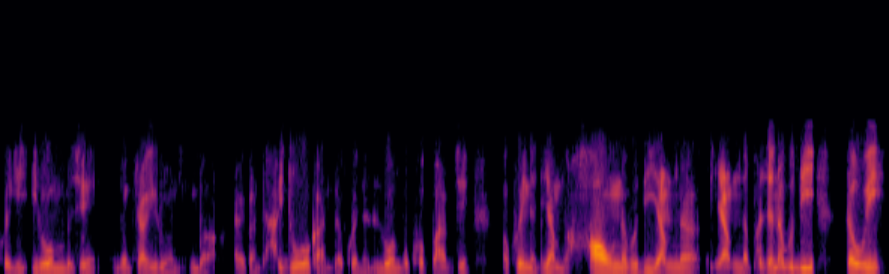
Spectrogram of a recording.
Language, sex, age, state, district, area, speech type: Manipuri, male, 30-45, Manipur, Kangpokpi, urban, conversation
